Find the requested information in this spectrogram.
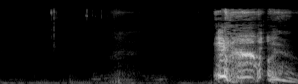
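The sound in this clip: Harsh throat clearing and coughing from a dry throat: two loud, rasping bursts close together near the end, after a stretch of near silence with a few faint clicks.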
